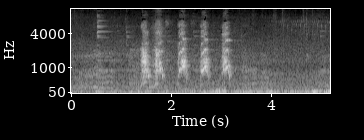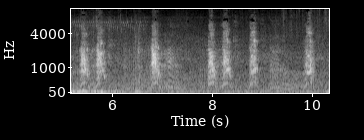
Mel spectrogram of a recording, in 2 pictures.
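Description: Small dogs barking in short, high yaps during play-chasing, about a dozen in loose clusters: a quick run of six in the first few seconds, then pairs and singles.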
